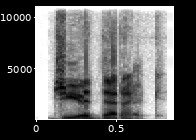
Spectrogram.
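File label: "geodetic", American English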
